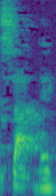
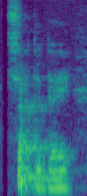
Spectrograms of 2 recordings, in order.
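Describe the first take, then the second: First: It is said in a broad northern accent. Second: It is said in a neutral accent. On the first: The speaker sounds clearly local. "to broad" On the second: The speaker does not sound like a local. "So we got from, quote, neutral"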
